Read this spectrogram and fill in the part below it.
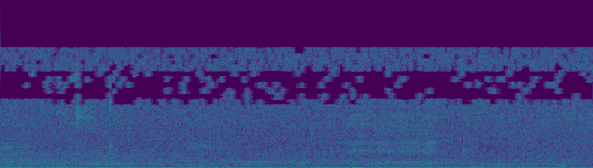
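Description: A man sips from a cup.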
